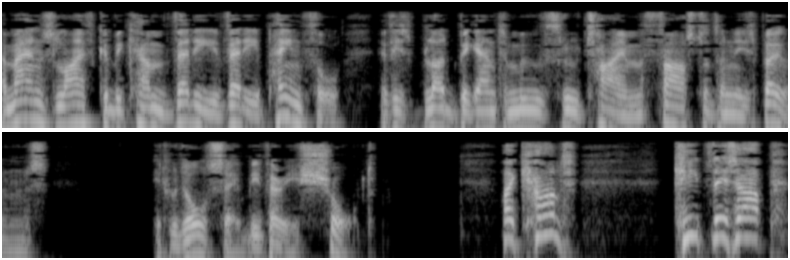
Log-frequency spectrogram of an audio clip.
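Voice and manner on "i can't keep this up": very high, winded, breathless panting. Reading a man running after Lutze, panting. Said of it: "he panted".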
